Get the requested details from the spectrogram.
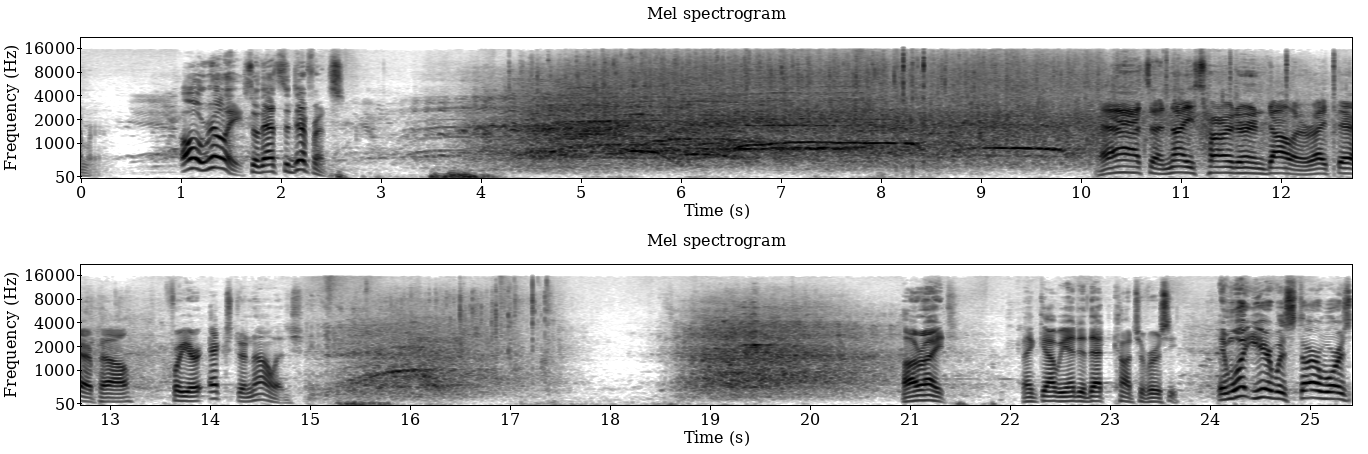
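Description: A man speaks animatedly through a microphone in a large hall.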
